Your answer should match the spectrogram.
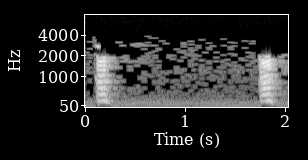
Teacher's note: سر زبان به نوک دندان صنایع بالا برخورد میکنه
